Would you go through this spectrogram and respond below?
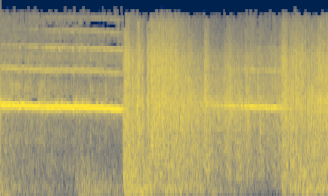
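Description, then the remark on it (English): A thin, steady high whistle gives way to a sudden loud artillery shell explosion by a trench. A roaring, crackling rumble follows as smoke rises and dirt pelts the soldiers, swelling again briefly near the end. No one speaks. “As smoke fills the air above the trench, more dirt pelts the soldiers.”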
